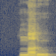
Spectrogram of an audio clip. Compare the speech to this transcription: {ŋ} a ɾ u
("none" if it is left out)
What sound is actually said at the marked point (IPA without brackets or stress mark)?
m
